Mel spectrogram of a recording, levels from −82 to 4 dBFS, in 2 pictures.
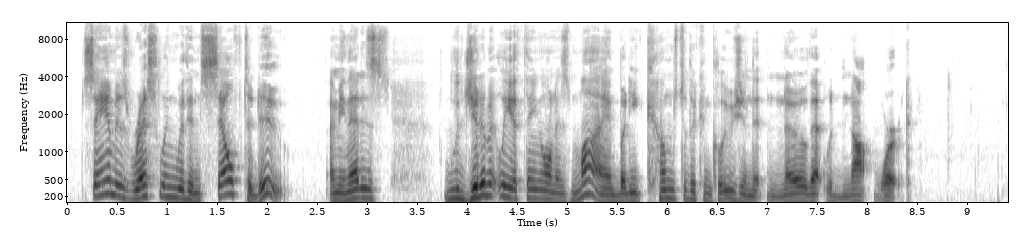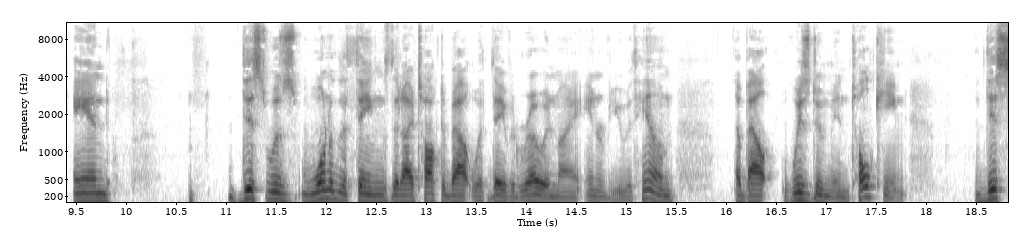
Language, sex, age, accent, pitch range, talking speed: English, male, 30-49, American, 105-135 Hz, 170 wpm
